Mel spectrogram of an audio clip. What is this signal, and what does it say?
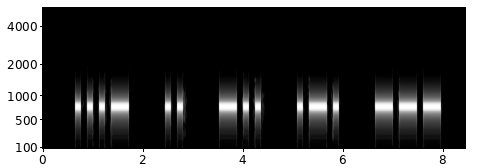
Morse code, heard as a keyed tone, about 10 wpm, spaced as for 7 wpm, 750 Hz. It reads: VIDRO
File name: arquivos / texto / texto 11 10ppm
